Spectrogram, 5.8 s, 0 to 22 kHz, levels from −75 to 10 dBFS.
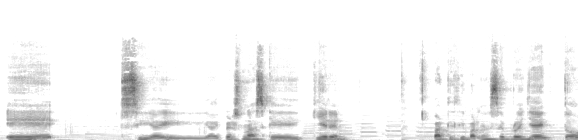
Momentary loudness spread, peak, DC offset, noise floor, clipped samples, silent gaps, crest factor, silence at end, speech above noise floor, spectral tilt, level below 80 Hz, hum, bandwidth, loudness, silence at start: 15 LU; -10 dBFS; under 0.1%; -62 dBFS; under 0.1%; none; 24 dB; 0 s; 31 dB; -2.5 dB/octave; -68 dBFS; none; 16.5 kHz; -30 LUFS; 0.05 s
